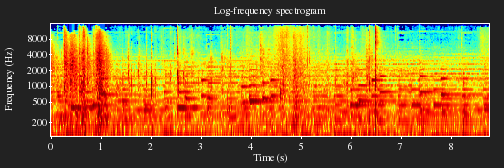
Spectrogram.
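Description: Background music: sustained keyboard-like notes over a bass line that changes every second or two, with one sharp click about six and a half seconds in.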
